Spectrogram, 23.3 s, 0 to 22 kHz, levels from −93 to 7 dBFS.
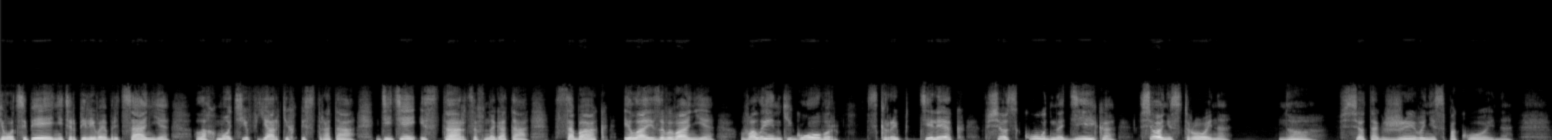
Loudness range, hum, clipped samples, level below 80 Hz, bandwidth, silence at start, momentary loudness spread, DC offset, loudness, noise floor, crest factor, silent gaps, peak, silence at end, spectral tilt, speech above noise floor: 7 LU; none; under 0.1%; -72 dBFS; 8.4 kHz; 0 s; 15 LU; under 0.1%; -20 LUFS; -77 dBFS; 20 dB; none; -2 dBFS; 0.65 s; -7 dB/octave; 57 dB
